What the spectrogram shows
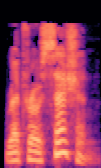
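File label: "retrocession", British English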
